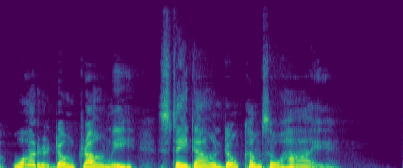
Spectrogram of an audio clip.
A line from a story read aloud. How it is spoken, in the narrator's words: Little Half-Chick cried out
